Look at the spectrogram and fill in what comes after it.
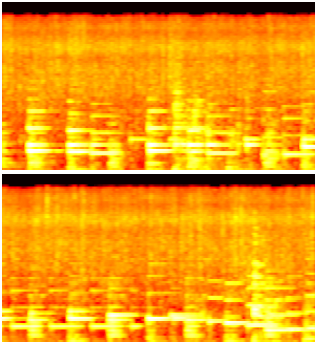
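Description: Rice frying in oil in a miniature saucepan, a fine steady sizzle, stirred with a tiny spoon. Background music plays over it, a melody of short notes about two or three a second.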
